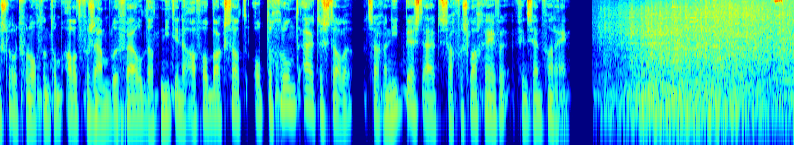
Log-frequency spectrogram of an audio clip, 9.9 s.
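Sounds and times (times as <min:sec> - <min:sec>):
speech: 0:00.0 - 0:07.2
garbage truck engine rumble in Amsterdam's Vondelpark: 0:07.4 - 0:09.9.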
